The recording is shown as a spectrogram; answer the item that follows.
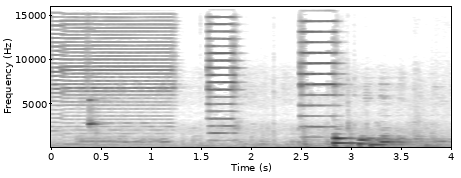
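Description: Electronic beeps as a quadcopter is plugged in to the computer: a steady high tone cuts off about a second in, then two short high beeps, then a short ringing sequence of several chime-like tones.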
